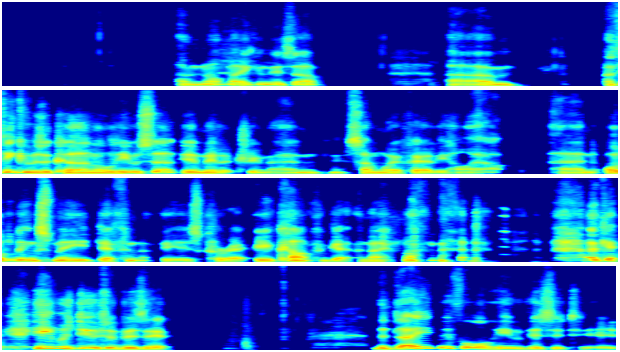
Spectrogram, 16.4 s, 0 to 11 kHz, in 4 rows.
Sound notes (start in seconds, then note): 10.9 laughs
